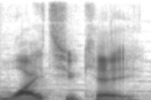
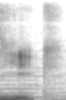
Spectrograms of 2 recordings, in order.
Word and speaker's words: YIIK: Is it pronounced yik or yike? It's actually pronounced Y2K, but everyone just says yeek.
